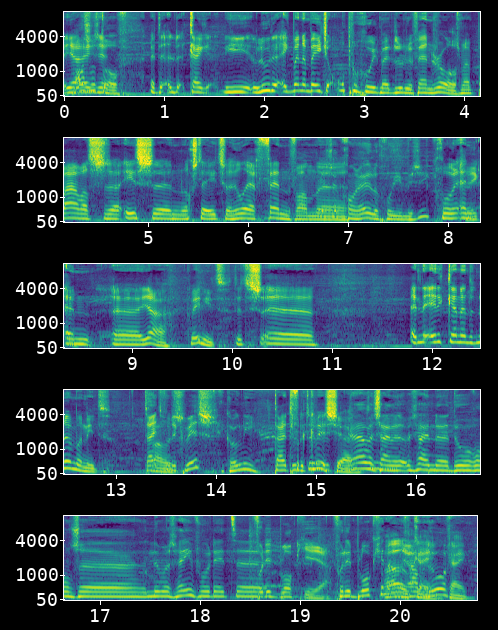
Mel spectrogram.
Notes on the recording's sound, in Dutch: live vanuit cafe Steck in Tilburg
